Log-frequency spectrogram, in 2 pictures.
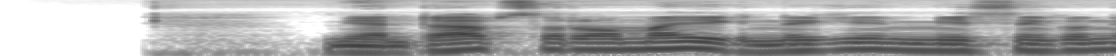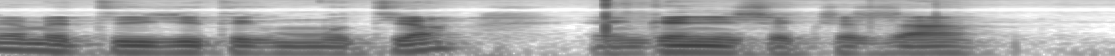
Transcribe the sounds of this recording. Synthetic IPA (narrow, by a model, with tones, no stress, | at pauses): mi˨a˨nda˦psɔ˦ɾɔ˦ma˦ɪ˦˨knɛ˦ki˦mi˦sɪ˦ŋɡɔ˦ŋɛ˦mɛ˨ti˨ki˨ti˨kmu˨tjɔ˦ | ɛ˨ŋɡɛ˦ɲi˨ʃɛ˨k̚t͡ʃa˨t͡ʃa˦ŋ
